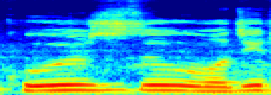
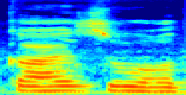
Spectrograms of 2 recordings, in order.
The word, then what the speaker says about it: Galsworthy: 따져보니까 66세에 돌아가신 존 갈즈 보통 인터넷으로 찾으면 골즈워디 아고 하는데 발음은 존 가워 있니다 1867년에 1933년까지 영국의 극작가 소설과 노벨 문학상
